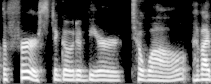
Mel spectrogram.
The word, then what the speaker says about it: Bir Tawil: Well, my understanding here too is he was not the first to go to Bir Tawil. Have I pronounced it correctly? Tawil? Bir Tawil.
